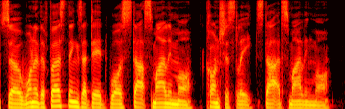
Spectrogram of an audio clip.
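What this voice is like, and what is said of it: Northern English accent. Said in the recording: “the grumpy northerner, and my accent was already a standout thing”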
